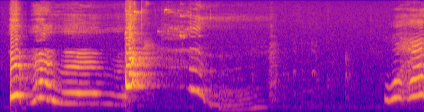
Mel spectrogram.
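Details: Pet Siberian Husky teased with treats, producing drawn-out, wavering howl-talk calls with strong harmonics, a falling groan, then a pause before another rising vocal burst; a person's voice is faintly present.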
